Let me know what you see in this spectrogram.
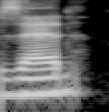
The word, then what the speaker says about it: Z: So like seeing him as I recently saw The Lost City of Zed. – Uh-huh. – Or Z, depending mm-hmm. on how you want to pronounce it, but they pronounce it Zed.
